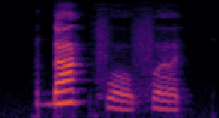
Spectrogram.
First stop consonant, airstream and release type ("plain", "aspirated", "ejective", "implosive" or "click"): implosive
